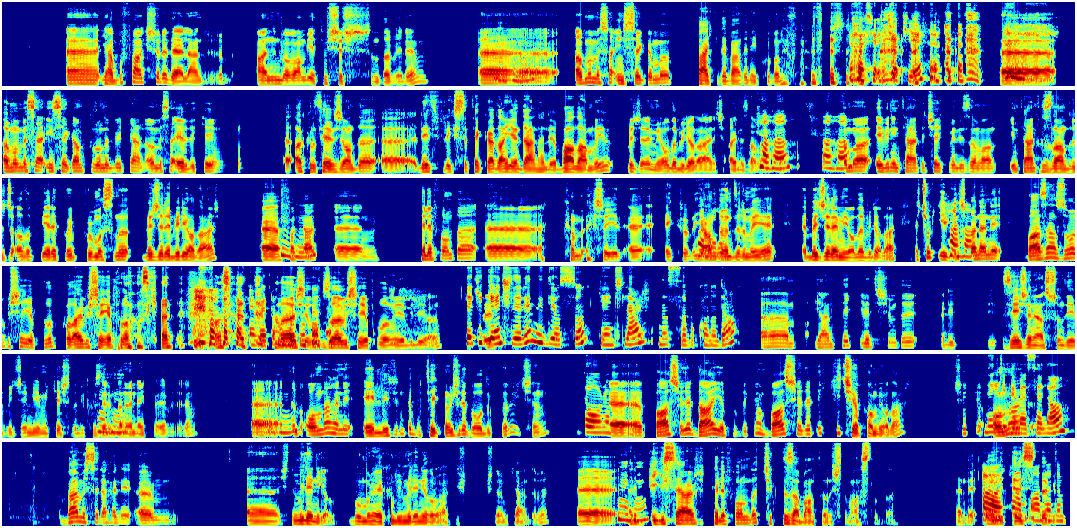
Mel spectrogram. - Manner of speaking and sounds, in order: tapping; other background noise; laughing while speaking: "kullanıyorlardır"; chuckle; chuckle; laughing while speaking: "yapılamazken, bazen kolay bir şey olup, zor bir şey"; chuckle; in English: "millennial boomer'a"; in English: "millennial"
- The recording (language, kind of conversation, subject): Turkish, podcast, Teknoloji aile ilişkilerini nasıl etkiledi; senin deneyimin ne?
